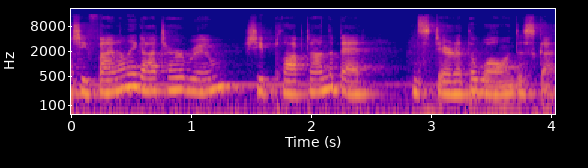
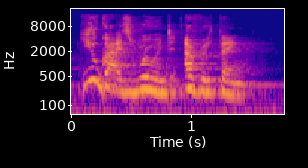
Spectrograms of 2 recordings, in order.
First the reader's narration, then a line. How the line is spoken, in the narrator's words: she yelled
